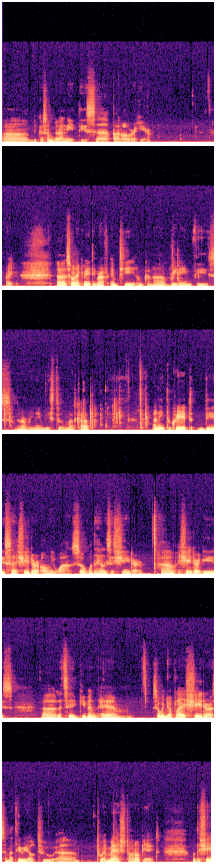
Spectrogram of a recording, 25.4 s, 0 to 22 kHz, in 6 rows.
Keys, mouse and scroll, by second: 0.9 click, 3.8 click, 7.7 F2, 8.4 click, 8.6 F2, 10.0 typing, 11.3 typing, 16.1-16.9 typing, 16.5 click, 17.7 click, 19.0 click, 20.8 click, 22.2 click, 23.2 click.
